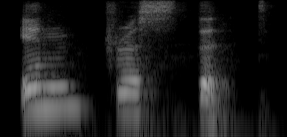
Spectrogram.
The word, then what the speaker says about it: interested: that it is correct however if you want to sound like a native speaker it's always best if you just say three syllables interest sorry interested so instead of interested for we actually say it in three syllables interested interested okay so we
